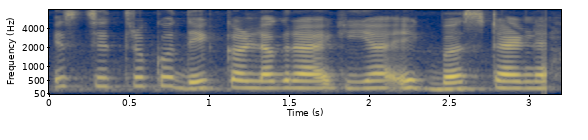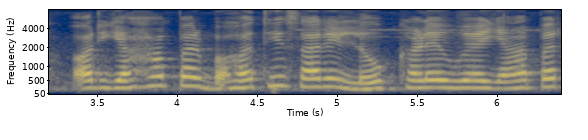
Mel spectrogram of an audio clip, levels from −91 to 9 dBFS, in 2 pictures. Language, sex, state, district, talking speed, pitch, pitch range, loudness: Hindi, female, Uttarakhand, Uttarkashi, 255 wpm, 255 Hz, 245-290 Hz, -16 LUFS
